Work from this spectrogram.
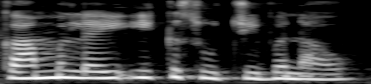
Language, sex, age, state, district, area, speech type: Punjabi, female, 45-60, Punjab, Amritsar, urban, read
